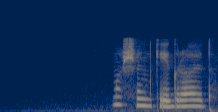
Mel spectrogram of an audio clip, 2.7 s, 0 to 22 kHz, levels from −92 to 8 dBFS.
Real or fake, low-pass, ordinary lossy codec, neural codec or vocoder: real; 5.4 kHz; none; none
